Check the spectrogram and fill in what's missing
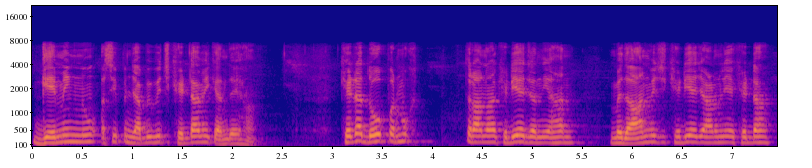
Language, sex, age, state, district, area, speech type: Punjabi, male, 30-45, Punjab, Fatehgarh Sahib, urban, spontaneous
